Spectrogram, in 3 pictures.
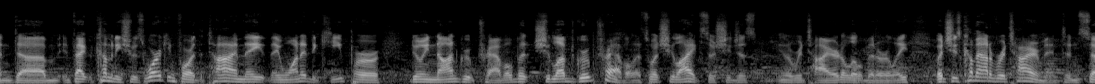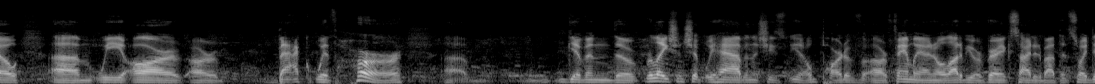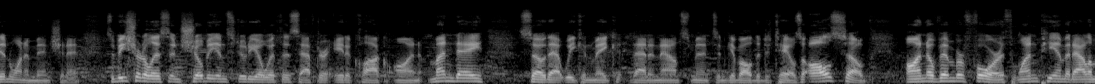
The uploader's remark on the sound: live at Scramblers Diner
